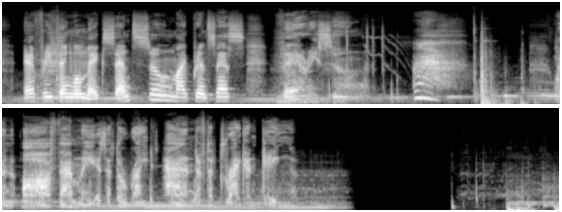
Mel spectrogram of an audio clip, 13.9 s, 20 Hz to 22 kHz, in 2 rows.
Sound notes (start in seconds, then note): 5.1 Elda sighs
